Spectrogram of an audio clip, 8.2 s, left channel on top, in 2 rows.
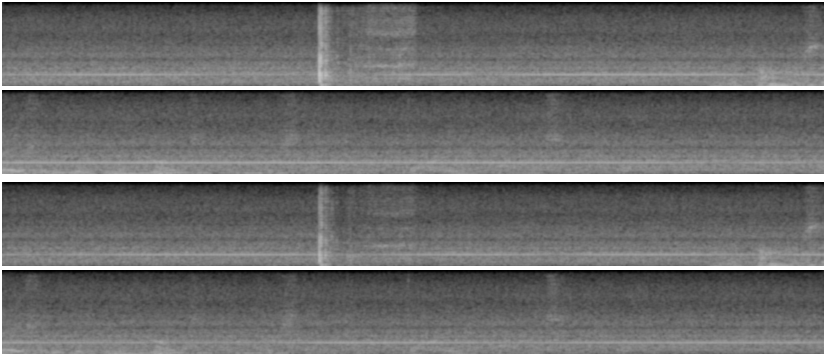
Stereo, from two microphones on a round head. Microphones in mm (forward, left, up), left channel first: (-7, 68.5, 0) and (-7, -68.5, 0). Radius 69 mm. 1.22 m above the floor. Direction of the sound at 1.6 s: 20° left (ahead or behind).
